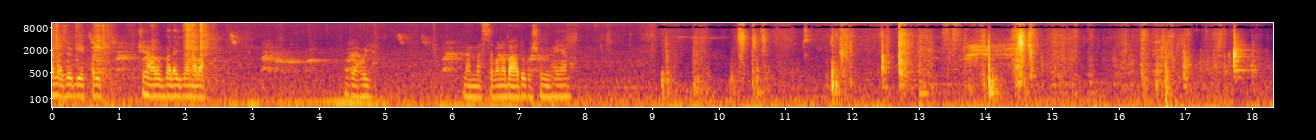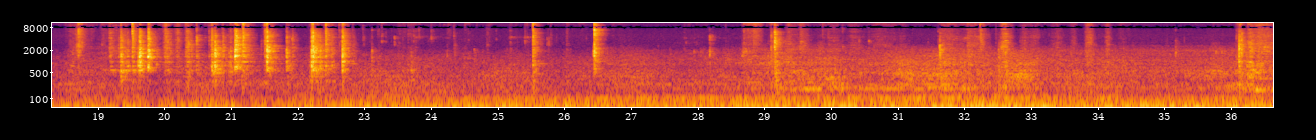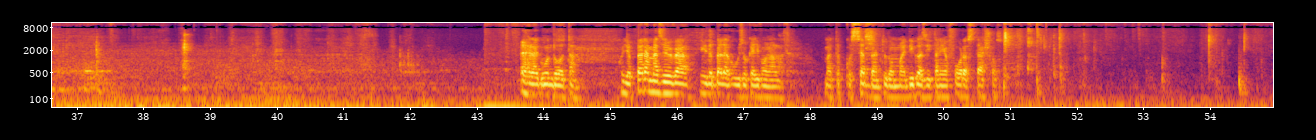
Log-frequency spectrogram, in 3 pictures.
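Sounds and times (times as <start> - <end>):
sheet metal knocks and clanks: 16.8 - 18.2, 19.1 - 23.0.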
